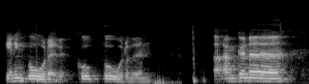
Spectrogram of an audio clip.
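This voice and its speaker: A man's voice: medium pitch, measured pace, muffled recording. Dithering man over keyboard clatter. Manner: dithering, mutters to himself. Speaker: player. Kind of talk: tabletop game play. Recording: keyboard typing noise behind.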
